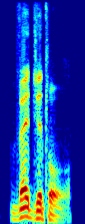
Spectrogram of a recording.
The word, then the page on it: vegetal: British English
